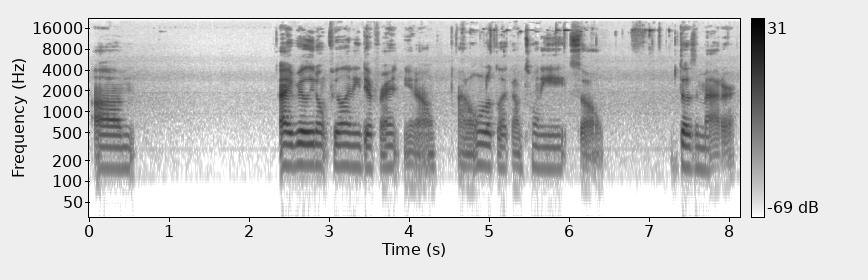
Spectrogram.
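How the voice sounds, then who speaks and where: A woman's voice: low-pitched, measured pace, gravelly, pauses often. A woman in her late twenties with a New Jersey accent, talking earnestly to camera in a casual motivational vlog, full of fillers and "okay?" check-ins. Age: 20s. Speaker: vlogger host.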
